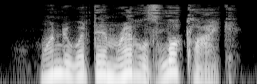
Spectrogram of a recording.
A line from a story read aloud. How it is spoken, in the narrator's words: quavered a frightened boy in the ranks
